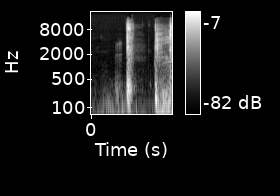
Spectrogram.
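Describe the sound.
Two short, raspy fart noises sound fairly loud, the second following the first after a brief pause, with no talking.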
